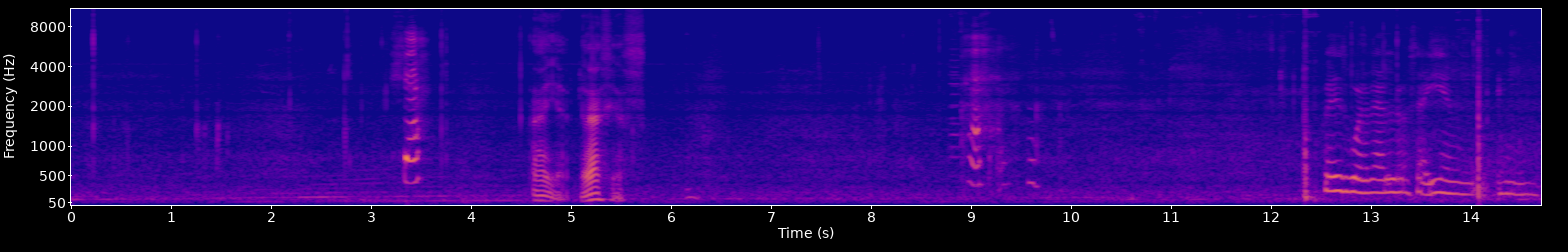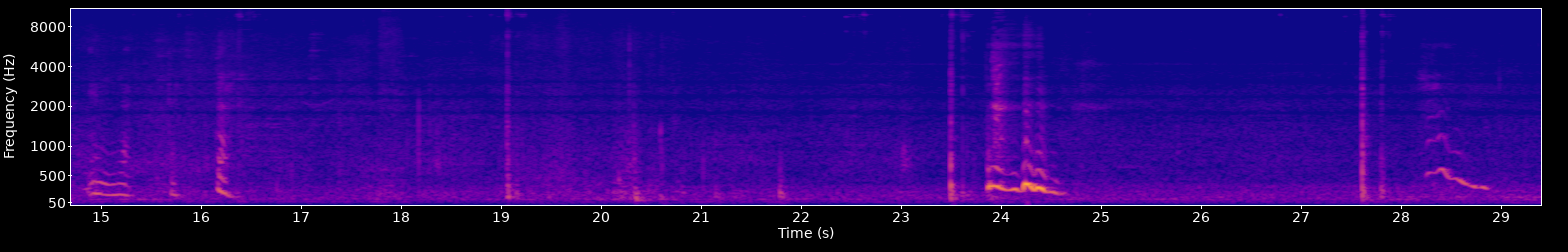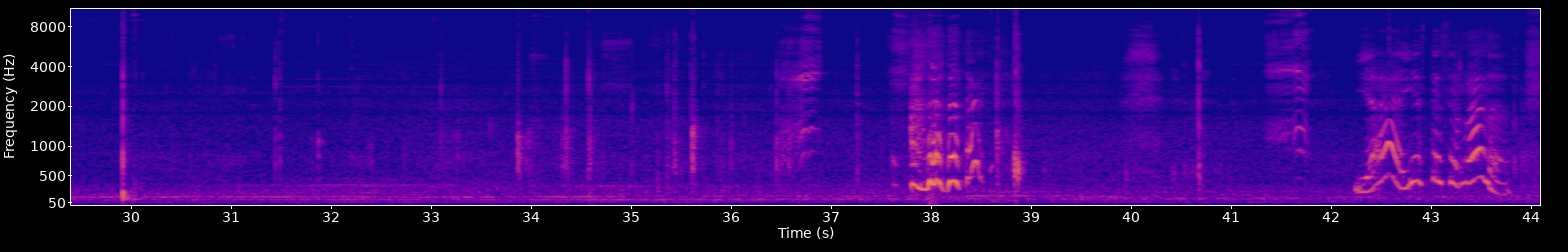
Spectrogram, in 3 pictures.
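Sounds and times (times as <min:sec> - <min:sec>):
toddler babbling: 0:03.2 - 0:03.6, 0:08.8 - 0:09.7, 0:36.5 - 0:37.0, 0:41.3 - 0:41.8
toddler vocalizing: 0:08.8 - 0:09.7, 0:36.5 - 0:37.0, 0:41.3 - 0:41.9.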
